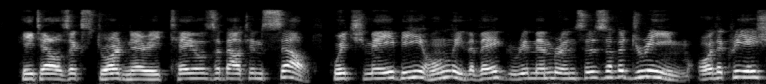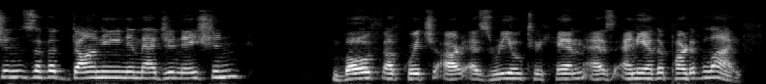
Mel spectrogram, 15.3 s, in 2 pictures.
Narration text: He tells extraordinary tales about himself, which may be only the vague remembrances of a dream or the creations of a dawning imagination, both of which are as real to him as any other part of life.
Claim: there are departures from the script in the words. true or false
false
